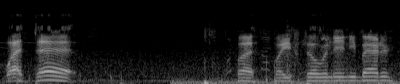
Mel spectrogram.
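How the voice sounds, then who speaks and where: Stammering bright-voiced young gamer man. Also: a little high, flat delivery, measured pace, slight background noise. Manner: stammering, repeats his words. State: sniffles. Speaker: gamer recording gameplay. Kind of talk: casual chat.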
